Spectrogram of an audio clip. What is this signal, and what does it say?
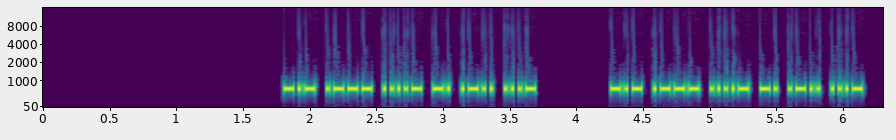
Morse code, heard as a keyed tone, about 46 wpm, 700 Hz. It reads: KJ4NLV KJ4NLV
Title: USA Call Signs - 6 Characters - Repeated 2x - 45wpm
